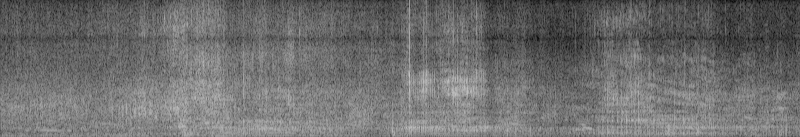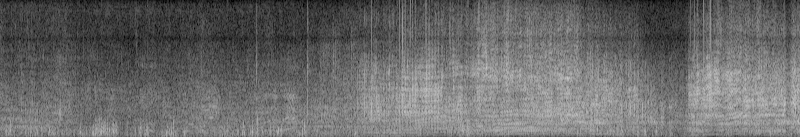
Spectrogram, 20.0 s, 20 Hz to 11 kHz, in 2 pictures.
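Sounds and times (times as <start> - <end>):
car engine revving hard: 0.0 - 11.5, 12.1 - 20.0.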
